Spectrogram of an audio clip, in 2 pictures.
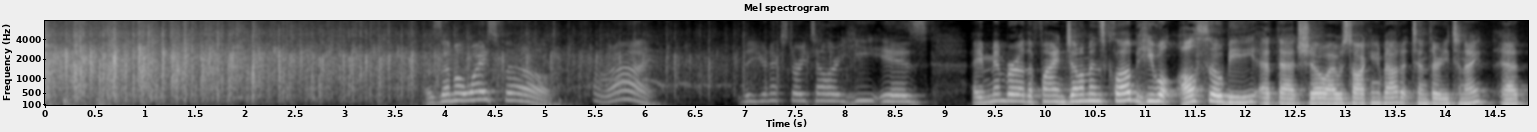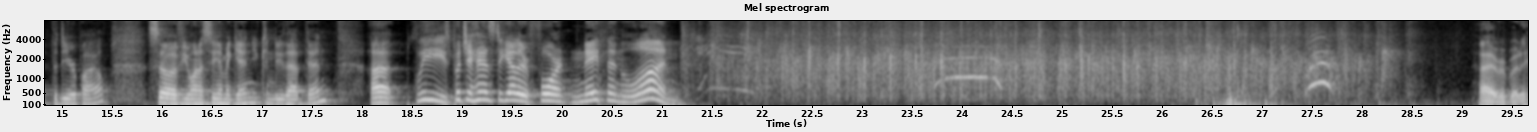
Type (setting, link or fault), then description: setting, live audience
